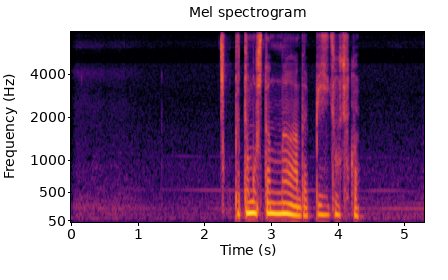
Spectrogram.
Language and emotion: Russian, angry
